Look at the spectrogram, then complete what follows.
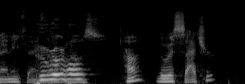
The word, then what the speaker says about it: Louis Sachar: who wrote holes huh Louis Sachar I think that's how it's pronounced but it's Louis the normal way and then si si har what are your uh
